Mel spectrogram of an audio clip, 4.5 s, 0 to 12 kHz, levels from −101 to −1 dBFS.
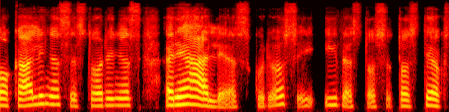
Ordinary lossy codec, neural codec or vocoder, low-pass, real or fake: Opus, 24 kbps; none; 10.8 kHz; real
